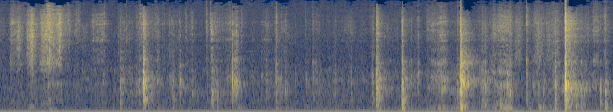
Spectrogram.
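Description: Thin wooden craft-kit panels being handled and fitted together by hand: scattered light clicks, taps and rubbing as tabs are pushed into slots, with two sharper knocks in the second half.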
